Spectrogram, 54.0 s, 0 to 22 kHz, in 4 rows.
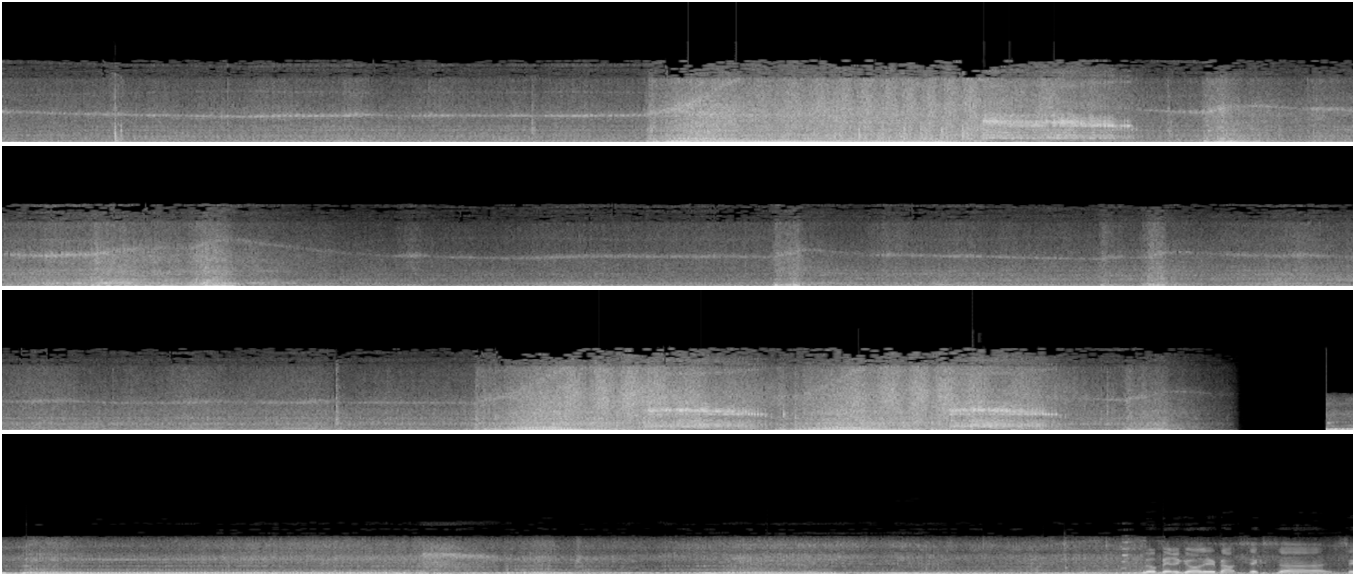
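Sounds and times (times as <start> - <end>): tree shaker engine running and revving: 0.0 - 38.8.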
